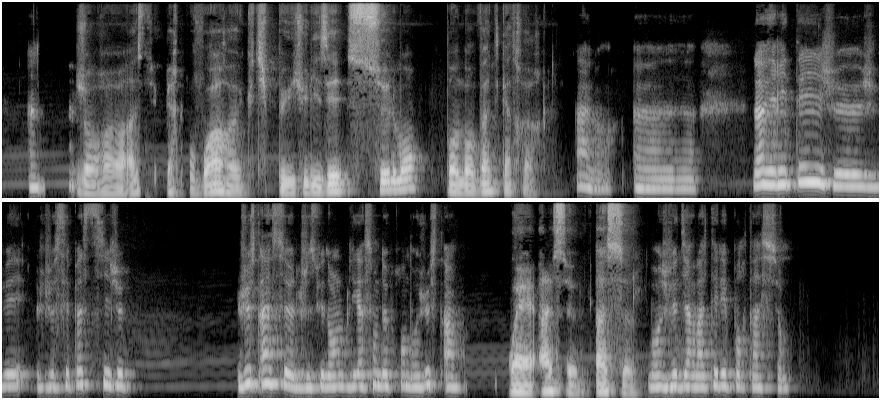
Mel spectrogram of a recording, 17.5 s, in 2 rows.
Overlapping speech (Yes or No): No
